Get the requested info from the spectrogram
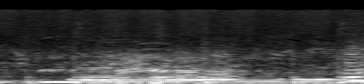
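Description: Live band heard from the audience: electric bass and guitar holding sustained notes, with a voice over the band.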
